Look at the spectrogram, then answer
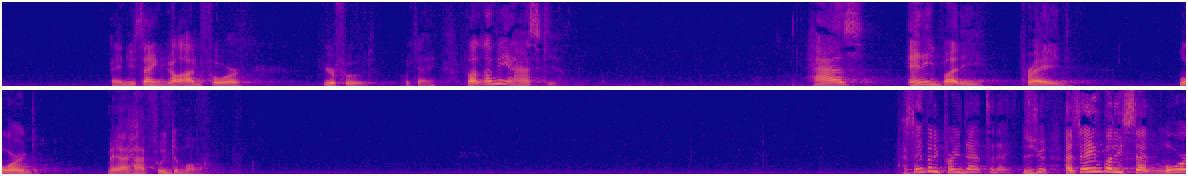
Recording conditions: large echoing room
